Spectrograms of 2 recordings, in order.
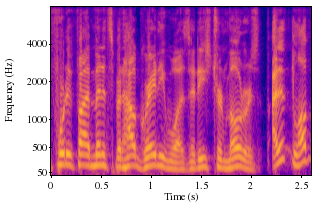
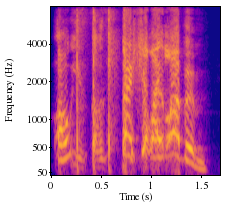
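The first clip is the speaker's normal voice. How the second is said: high, far-off-sounding fawning fan gush; hammed-up adoring fan voice; mock gushing fan; 10 semitones higher than usual. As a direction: gush like a starstruck fan, much higher. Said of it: "you no longer get to be".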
